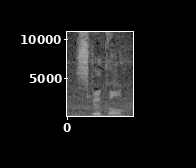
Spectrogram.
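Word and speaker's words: Schuylkill: how do you pronounce the name of this River skookle skookul skookul ice cream cone yeah exactly ice cream cone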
